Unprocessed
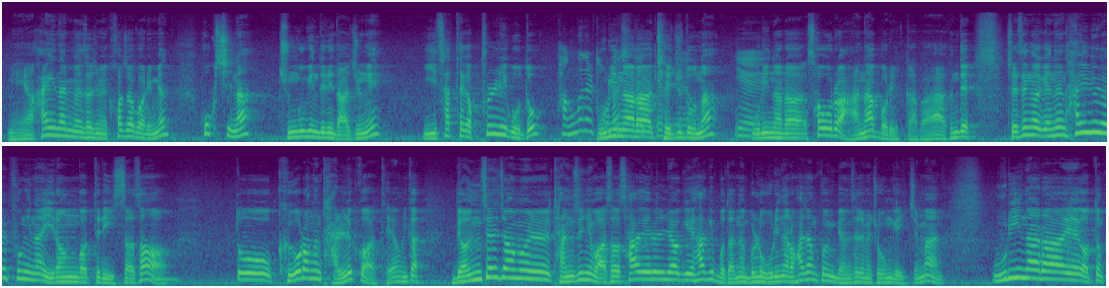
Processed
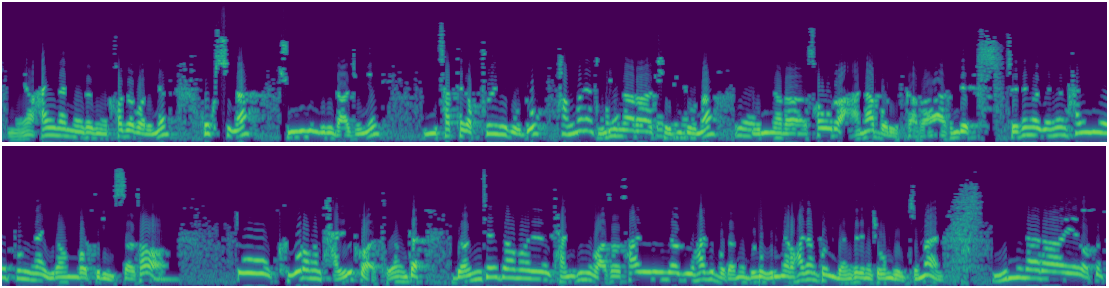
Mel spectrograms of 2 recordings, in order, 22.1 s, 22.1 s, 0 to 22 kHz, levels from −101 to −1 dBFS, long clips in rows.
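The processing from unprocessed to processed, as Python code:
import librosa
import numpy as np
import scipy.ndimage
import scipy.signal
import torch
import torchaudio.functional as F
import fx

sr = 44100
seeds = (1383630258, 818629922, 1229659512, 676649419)

y = scipy.signal.sosfilt(scipy.signal.butter(2, 240.0, 'highpass', fs=sr, output='sos'), x)
y = fx.spec_gate(y, sr, threshold_db=-10, keep='strong')
y = fx.dynamic_eq(y, sr, hz=1000.0, q=4.6, threshold_db=-48.0, ratio=4.0, max_db=-5)
y = fx.rider(y, sr, range_db=5, speed_s=0.5)
y = 10.0 ** (-15.0 / 20.0) * np.tanh(y / 10.0 ** (-15.0 / 20.0))
y = fx.band_squash(y, sr, depth_pct=100, at=(18.62, 20.74))
y = F.gain(torch.from_numpy(y), 7.5).numpy()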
